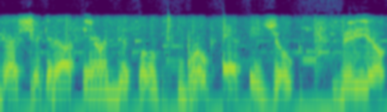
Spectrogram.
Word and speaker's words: Dissell: Am I pronouncing your last name right? Yeah, can you hear me? No, it's Dissell. Dissell, excuse me.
